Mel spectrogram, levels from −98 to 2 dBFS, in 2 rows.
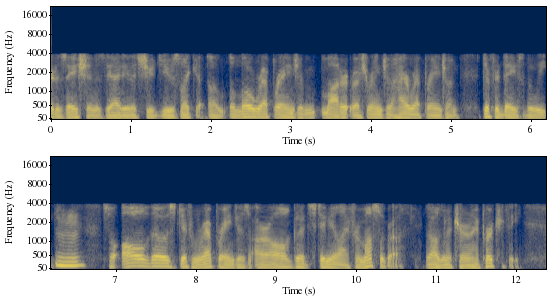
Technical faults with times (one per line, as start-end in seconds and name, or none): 0.00-12.38 G.729 codec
